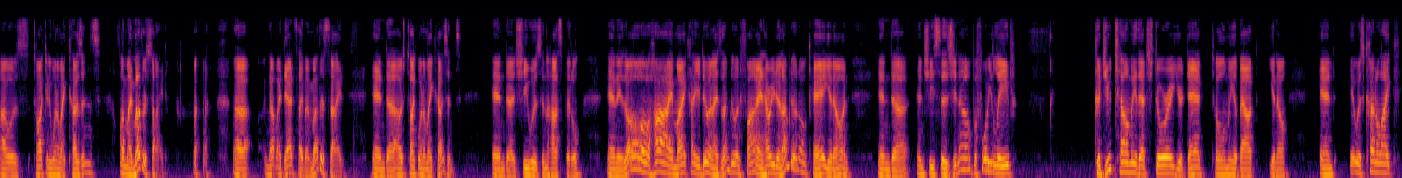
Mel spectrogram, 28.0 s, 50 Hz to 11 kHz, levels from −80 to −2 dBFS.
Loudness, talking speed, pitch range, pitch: -23 LUFS, 190 wpm, 115-145 Hz, 125 Hz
